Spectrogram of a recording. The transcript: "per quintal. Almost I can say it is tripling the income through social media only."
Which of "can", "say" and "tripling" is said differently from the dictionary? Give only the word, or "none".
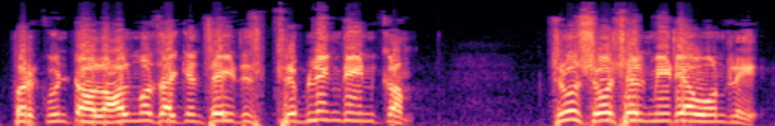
tripling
